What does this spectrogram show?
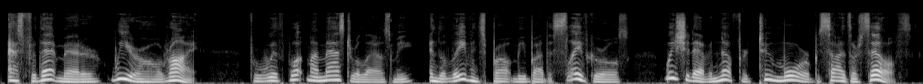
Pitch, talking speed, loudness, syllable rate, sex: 155 Hz, 215 wpm, -17 LUFS, 5.5 syllables/s, male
